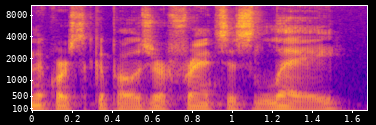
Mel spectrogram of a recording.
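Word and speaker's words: Lai: being there and of course the composer Francis Lei L AI but pronounced Le according to the presenter at the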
